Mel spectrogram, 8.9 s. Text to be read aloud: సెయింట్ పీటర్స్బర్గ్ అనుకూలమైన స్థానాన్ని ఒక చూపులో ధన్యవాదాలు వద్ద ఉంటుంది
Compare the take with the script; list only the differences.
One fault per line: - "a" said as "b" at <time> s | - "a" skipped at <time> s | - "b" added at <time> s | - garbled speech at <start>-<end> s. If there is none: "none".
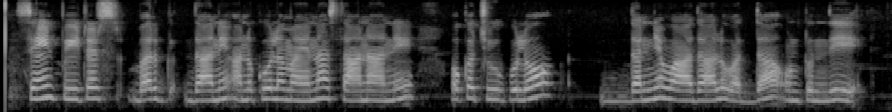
- "దాని" added at 1.9 s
